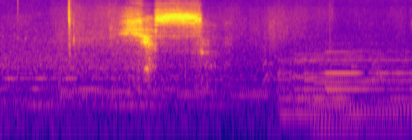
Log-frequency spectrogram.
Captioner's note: whispers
